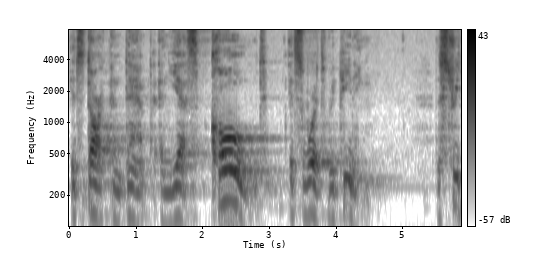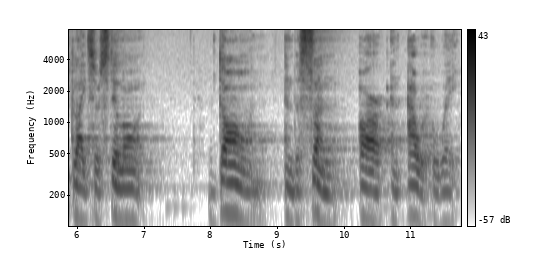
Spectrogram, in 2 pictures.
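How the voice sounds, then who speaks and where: Heard far off in an echoing room, a man in his 50s slowly reads aloud a first-person essay he wrote, wry and packed with street slang. The podcast narrator has a mid-range, dark-toned voice.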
